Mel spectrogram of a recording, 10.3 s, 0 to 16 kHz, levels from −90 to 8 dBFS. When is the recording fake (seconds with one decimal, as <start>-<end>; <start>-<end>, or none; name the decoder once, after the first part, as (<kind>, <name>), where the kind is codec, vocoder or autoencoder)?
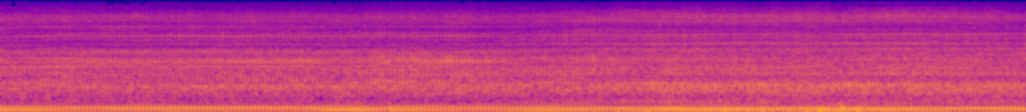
7.8-8.3 (autoencoder, DAC-VAE)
